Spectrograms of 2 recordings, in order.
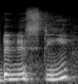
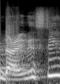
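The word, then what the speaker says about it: dynasty: System of a home डिनेस्टी of Assam. डिनेस्टी और डायनेस्टी दोनों pronunciation ठीक है, आप जैसे मर्जी प्रोनाउंस करिए। आप मुझे पता है इसे डायनेस्टी बोलते हैं, कोई प्रॉब्लम नहीं है।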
